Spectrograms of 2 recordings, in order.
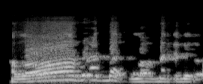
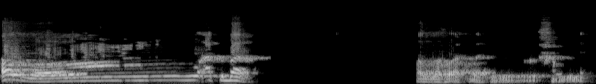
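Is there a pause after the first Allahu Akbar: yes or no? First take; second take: no; yes. First: It runs straight on without a pause. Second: A short pause follows the first Allahu Akbar.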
